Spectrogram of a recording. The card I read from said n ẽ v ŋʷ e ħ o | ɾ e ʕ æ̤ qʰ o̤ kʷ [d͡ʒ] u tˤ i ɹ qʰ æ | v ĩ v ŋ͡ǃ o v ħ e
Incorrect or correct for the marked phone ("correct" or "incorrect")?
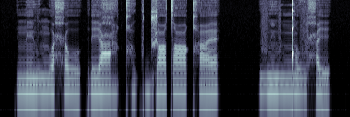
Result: correct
